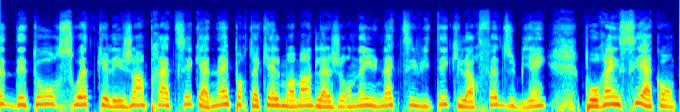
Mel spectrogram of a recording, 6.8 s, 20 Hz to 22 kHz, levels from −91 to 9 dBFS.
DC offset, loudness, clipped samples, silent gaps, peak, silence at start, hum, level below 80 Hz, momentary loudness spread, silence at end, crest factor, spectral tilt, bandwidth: under 0.1%; -18 LUFS; under 0.1%; none; 0 dBFS; 0 s; none; -40 dBFS; 6 LU; 0.05 s; 16 dB; -7 dB/octave; 13 kHz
